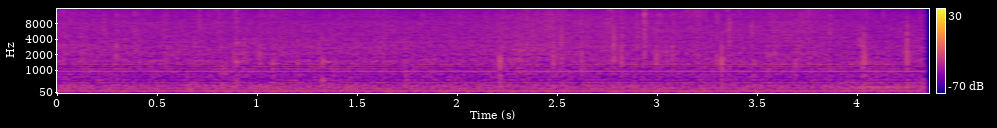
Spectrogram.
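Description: Crepe frying in a lightly oiled pan: a faint, steady sizzle with small scattered crackles.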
